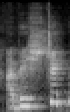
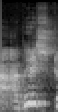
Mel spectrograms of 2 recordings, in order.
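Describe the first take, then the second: First: अभिष्टित ending "-shtit"; the mistaken form अभिष्टित; wrong ending. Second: अभिष्ट ending on "-sht"; no "-it" after अभिष्ट; the short form अभिष्ट; correct ending. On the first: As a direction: add "-it" at the end of अभिष्टित. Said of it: "अभिष्टित नहीं होता". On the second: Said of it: "अभिष्ट होता है". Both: Shown as a demonstration.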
